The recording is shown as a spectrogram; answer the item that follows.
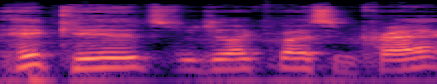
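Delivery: friendly, pleasant tone. Recalling a movie character's plan, the speaker acts him out: imitating Ricky Bobby as nice dealer. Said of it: "like a nice one".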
